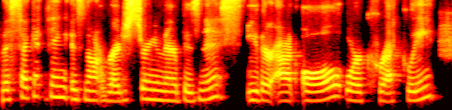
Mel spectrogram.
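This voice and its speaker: On a very clean recording with a silent background, a woman with an American accent uses an ordinary speaking voice at a medium pitch, with fairly even intonation and a fairly quick pace. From South Africa. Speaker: accountant and business coach. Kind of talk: podcast interview.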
